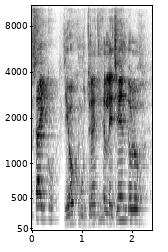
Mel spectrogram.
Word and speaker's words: Psycho: Mire, dice como picho, y yo no sabía cómo pronunciarlo. Yo decía sicho, picho, Colombian Psycho, no sé. Y después averigüé, es Colombian Psycho.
